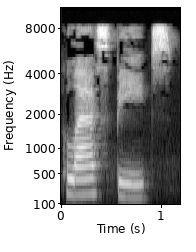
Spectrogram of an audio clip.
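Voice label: "glass beads", English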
